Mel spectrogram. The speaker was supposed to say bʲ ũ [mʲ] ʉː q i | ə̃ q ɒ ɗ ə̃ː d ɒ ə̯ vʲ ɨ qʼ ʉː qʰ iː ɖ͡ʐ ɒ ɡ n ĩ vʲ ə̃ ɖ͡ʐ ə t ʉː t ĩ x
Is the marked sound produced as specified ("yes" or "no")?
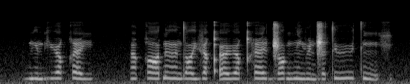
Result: no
